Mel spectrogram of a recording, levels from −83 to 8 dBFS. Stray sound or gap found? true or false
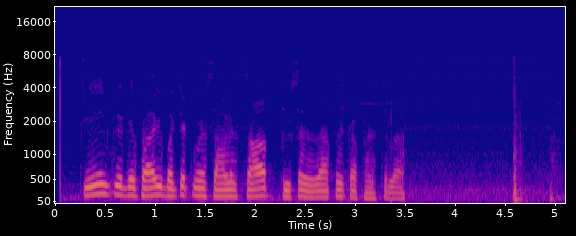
true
